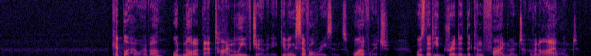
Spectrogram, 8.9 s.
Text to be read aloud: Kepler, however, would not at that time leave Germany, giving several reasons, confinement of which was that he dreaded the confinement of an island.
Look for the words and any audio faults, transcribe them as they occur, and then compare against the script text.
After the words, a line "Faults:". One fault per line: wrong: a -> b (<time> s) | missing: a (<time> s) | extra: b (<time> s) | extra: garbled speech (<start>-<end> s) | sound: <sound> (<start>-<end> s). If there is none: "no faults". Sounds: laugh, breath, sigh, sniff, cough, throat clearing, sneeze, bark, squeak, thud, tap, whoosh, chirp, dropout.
Kepler, however, would not at that time leave Germany, giving several reasons, one of which was that he dreaded the confinement of an island.
Faults:
wrong: confinement -> one (5.3 s)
